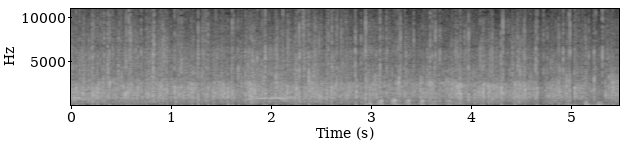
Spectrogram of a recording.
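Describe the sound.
Sustained audience applause, a dense steady wash of clapping at an even loudness for several seconds, with a brief whistle and faint voices mixed into the crowd noise.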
